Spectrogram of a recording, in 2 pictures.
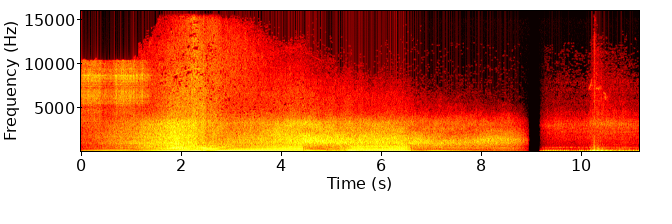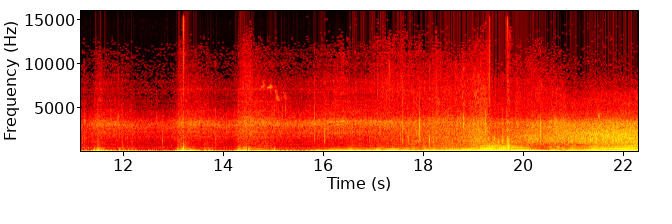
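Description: Engine revving up and down, then, after a brief break, a Skoda Octavia RS 2.0 TSI turbocharged four-cylinder with a Supersprint cat-back exhaust idles and gives several short, sharp throttle blips. It then revs up and back down, and pulls away accelerating.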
